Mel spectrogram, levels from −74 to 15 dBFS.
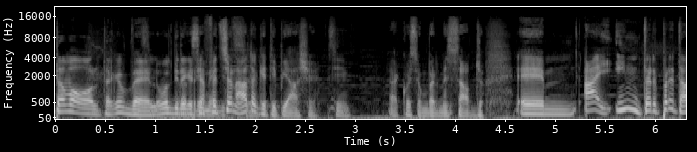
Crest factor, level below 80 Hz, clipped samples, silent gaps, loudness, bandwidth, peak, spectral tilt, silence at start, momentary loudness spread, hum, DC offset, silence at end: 18 dB; -38 dBFS; under 0.1%; none; -18 LUFS; 16.5 kHz; 0 dBFS; -5.5 dB/octave; 0 s; 13 LU; none; under 0.1%; 0 s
